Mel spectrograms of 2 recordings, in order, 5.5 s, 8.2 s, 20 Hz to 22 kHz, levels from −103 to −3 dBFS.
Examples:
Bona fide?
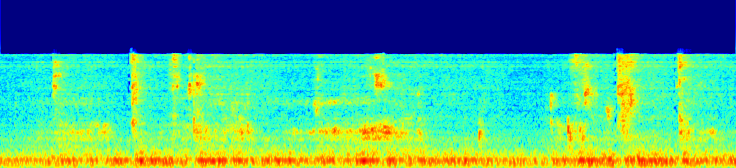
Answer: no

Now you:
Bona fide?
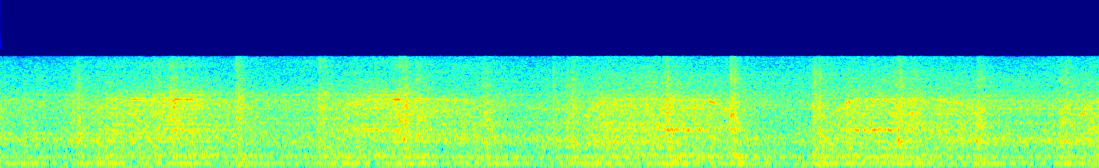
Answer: yes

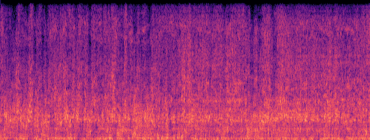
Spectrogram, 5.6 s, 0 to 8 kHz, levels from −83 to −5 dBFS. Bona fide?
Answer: no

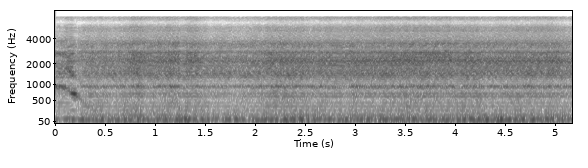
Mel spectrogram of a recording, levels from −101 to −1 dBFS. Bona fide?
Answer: no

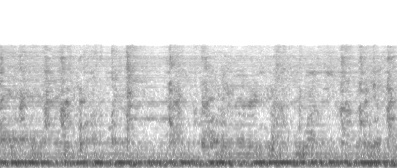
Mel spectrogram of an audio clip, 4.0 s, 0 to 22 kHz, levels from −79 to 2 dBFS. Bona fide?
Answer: no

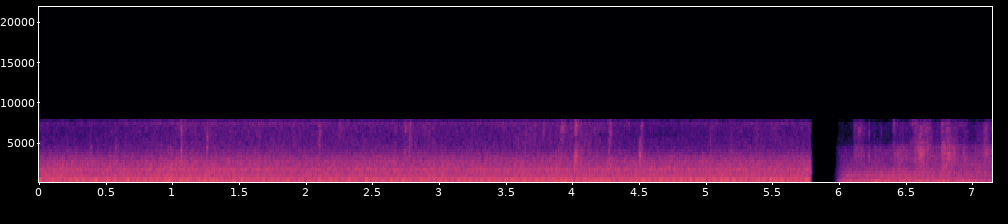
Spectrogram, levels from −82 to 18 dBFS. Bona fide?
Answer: yes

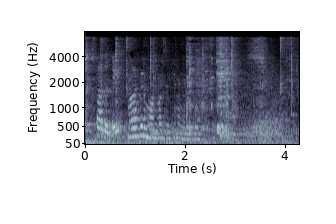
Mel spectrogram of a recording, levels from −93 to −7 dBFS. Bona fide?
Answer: yes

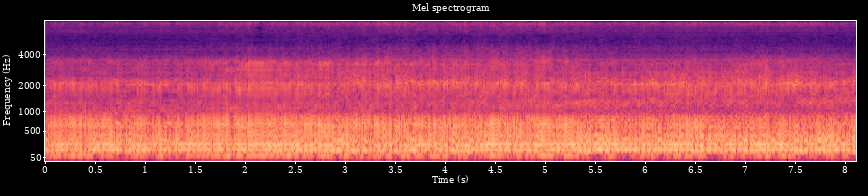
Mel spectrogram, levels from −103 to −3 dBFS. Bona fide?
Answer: no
